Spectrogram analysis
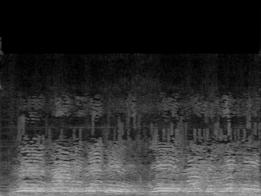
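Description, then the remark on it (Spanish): Opposition legislators chant and shout in protest, crying "no traen los votos" ("you don't have the votes") as they demand an end to the debate and a vote; many voices rising and falling together in a loud, rhythmic cry that swells in repeated waves. “Al grito de no traen los votos, la oposición pidió agotar la discusión y votar.”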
